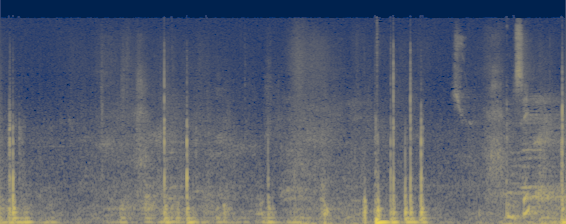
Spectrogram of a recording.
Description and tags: Ecole Olivier Métra, Paris. Field recordings made within the school grounds. Someone plays the metal staircase with a wooden spoon.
